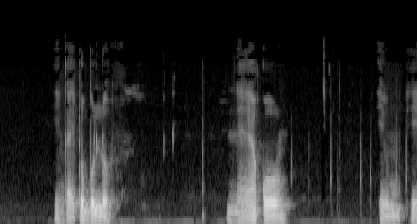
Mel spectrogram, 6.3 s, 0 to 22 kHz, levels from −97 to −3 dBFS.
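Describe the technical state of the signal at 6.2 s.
At 6.2 s the speech carries the same degradation heard across the whole clip, most likely MP2 compression. Nothing is present above 11.3 kHz, where upper sub-bands have been switched off for lack of bits, and the bands that remain are coarsely quantised and flicker in and out. The result is a dull top end with a gurgling, granular texture on the speech, plainly audible, which points to a low bitrate of roughly 48 kbps.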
